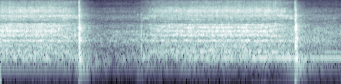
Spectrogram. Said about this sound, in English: And hey, this washing machine thing is very noisy, look.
